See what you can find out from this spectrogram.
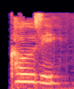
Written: cosey

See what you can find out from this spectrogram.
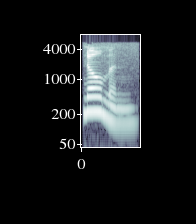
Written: nomen

